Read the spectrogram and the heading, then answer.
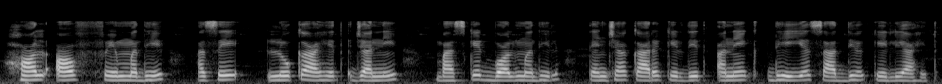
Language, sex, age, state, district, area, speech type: Marathi, female, 18-30, Maharashtra, Mumbai Suburban, rural, read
